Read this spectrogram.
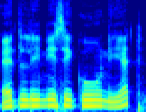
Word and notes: etlinisigu'niet: Mi'gmaq

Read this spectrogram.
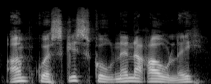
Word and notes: nenaqawlet: Mi'gmaq

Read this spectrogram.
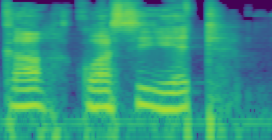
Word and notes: qalqwasiet: Mi'gmaq

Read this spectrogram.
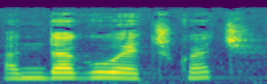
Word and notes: antaguejgwej: an'takuejkwej; Mi'gmaq

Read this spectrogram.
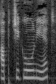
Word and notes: apjigu'niet: apjiku'niet

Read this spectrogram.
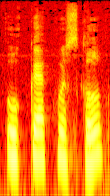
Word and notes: uggeggusgl: Mi'gmaq

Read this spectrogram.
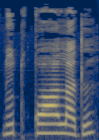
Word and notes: nutqwa'latl: Mi'gmaq

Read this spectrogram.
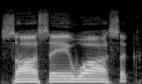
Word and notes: sa'se'wa's'g: Mi'gmaq

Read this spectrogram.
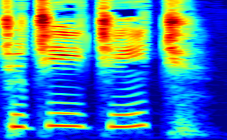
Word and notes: juji'ji'j: Mi'gmaq

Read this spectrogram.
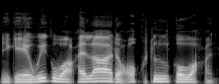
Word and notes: ela'toq: Mi'gmaq

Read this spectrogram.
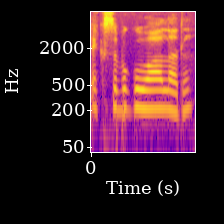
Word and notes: egs'pugua'latl: Mi'gmaq

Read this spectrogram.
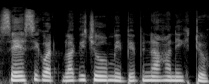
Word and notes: se'sigwatg: Mi'gmaq

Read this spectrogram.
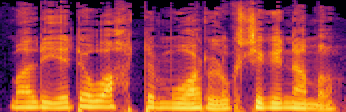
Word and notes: etawaqtmuatl: Mi'gmaq

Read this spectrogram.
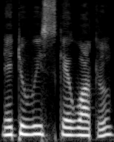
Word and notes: netuisgewatl: Mi'gmaq

